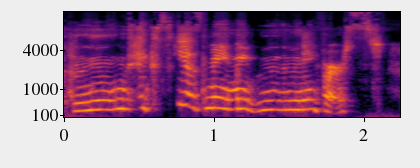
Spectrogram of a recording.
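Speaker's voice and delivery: put-on high, pushy old-lady voice; elbowing past in a high, haughty voice; high pushy cut-in. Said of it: "And she goes".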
